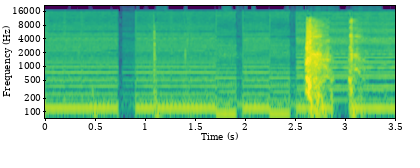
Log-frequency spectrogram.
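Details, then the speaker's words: Cough or throat clearing from an adult recovering from a recent cold during a game stream: a short cough, then a smaller second one, over steady game music. "Excuse me, I just got a cold recently, so kind of just getting better from that. So you will hear me coughing from time to time."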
